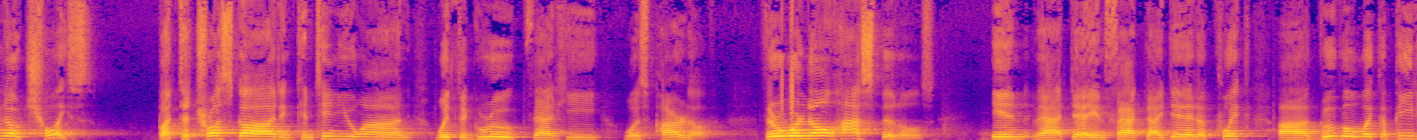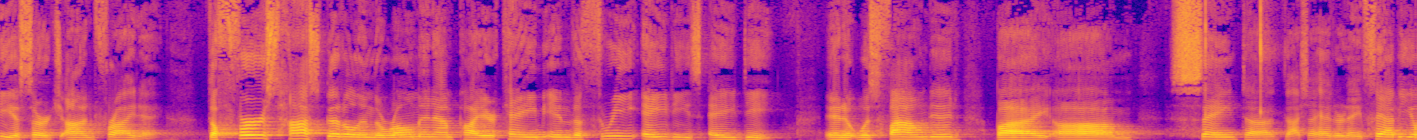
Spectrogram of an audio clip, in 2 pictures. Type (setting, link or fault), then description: setting, large echoing room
